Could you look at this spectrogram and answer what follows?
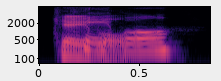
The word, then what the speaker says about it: Cabell: You got to say cable.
